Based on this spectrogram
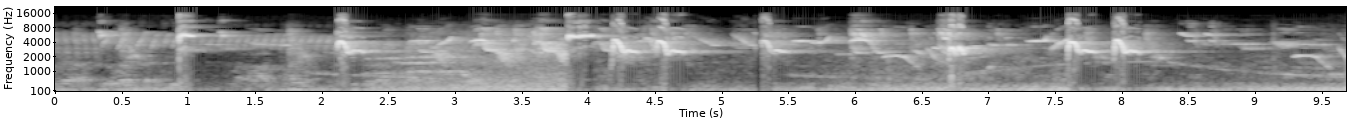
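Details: An Oriental magpie-robin calls a rival in a rich run of whistled notes, sharp high chips and sweeping slurs, delivered almost without pause over a faint low hum.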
